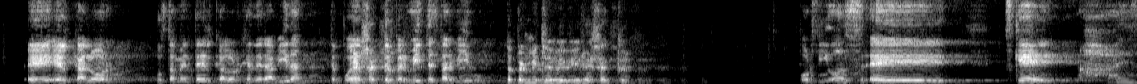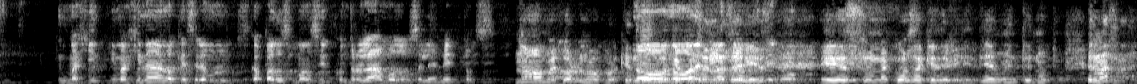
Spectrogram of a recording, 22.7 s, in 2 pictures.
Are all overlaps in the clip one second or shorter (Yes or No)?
No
